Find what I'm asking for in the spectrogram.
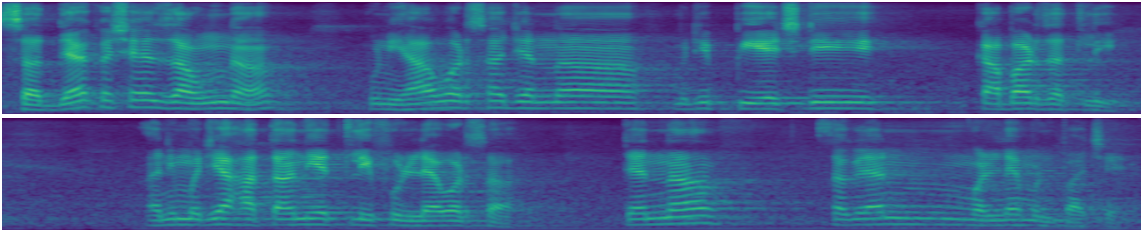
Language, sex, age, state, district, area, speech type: Goan Konkani, male, 30-45, Goa, Tiswadi, rural, spontaneous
